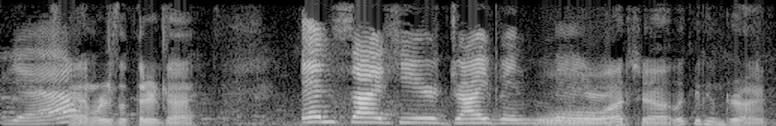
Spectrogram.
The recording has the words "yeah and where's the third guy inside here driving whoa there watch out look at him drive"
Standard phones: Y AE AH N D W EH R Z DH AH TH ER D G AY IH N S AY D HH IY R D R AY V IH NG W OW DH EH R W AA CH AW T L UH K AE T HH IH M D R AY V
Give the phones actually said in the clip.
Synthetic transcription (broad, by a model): Y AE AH N W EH R Z DH AH TH ER D G AY IH N S AY D HH IY R D R AY V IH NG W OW W AA CH AW T L UH K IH T HH IH M D R AY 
